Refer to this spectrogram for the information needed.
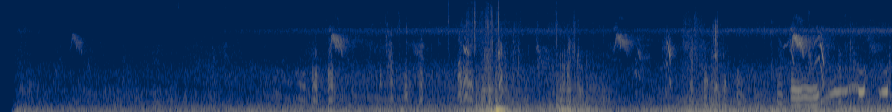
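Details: Free-range hens roaming, scratching and feeding peacefully in a backyard farm yard; soft low clucks scattered through the clip, a louder thump near the middle, and a faint steady high tone running across the background.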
